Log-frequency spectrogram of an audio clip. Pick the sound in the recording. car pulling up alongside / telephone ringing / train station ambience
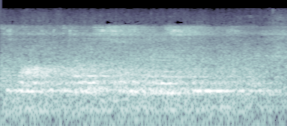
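train station ambience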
